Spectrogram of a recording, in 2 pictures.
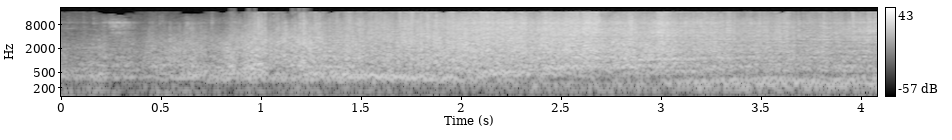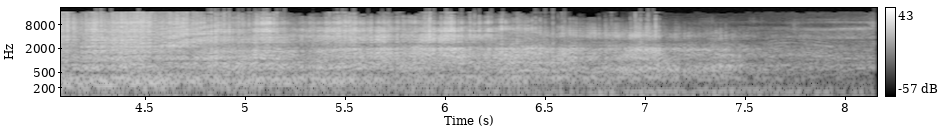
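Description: F-16 fighter jet making a low, very loud pass: the jet roar swells within the first second, holds, then fades over the last few seconds as its pitch drops.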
